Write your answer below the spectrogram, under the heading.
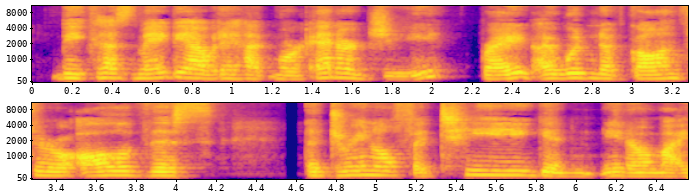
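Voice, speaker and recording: This woman has a plain, everyday voice at a medium pitch, speaking at a fairly quick pace with fairly even intonation. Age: 60s. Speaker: brand creator and motivational vlogger. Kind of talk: motivational talk to camera. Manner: casual, conversational.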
